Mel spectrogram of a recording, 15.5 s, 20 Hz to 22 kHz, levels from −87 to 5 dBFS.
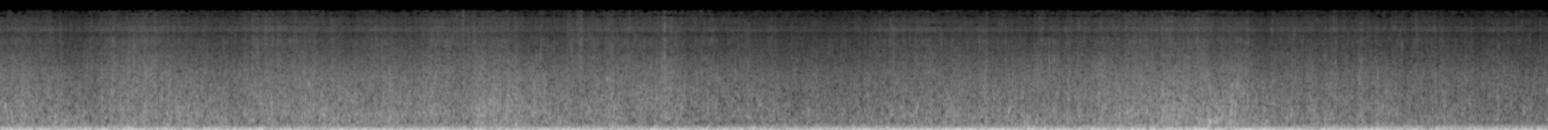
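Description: Listening to these everyday sounds, nothing stood out as a technical problem at any point.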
